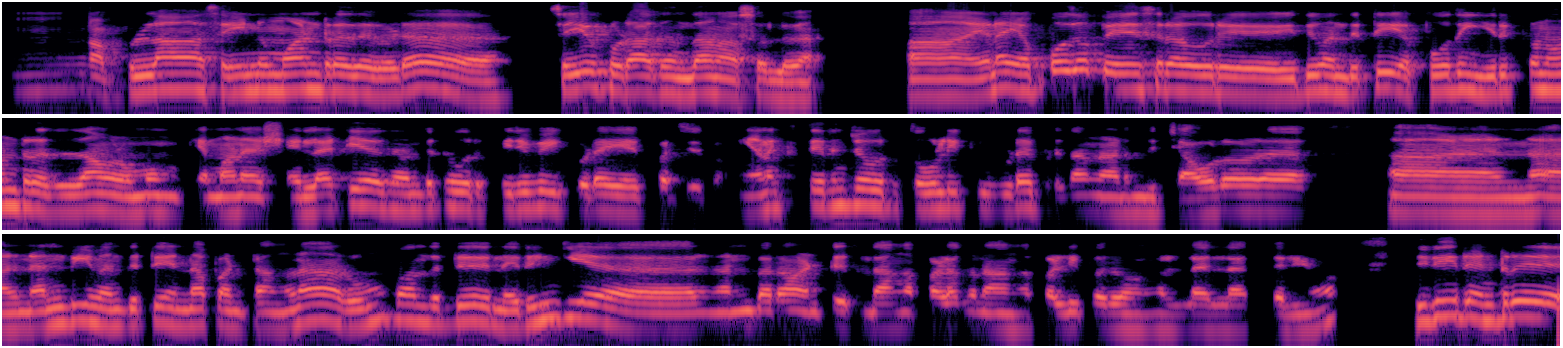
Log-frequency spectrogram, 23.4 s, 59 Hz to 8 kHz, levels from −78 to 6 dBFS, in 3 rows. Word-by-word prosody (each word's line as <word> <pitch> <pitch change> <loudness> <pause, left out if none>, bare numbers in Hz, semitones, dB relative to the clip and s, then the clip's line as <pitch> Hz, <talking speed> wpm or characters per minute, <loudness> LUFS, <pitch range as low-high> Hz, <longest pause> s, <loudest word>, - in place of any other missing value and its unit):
ம். 170 +1 -21 0.2
அப்புல்லாம் 175 +3 +1
செய்யணுமான்றதைவிட, 165 -1 +2 0.7
செய்யக் 185 +3 +2
கூடாதுன்னுதான் 155 -2 +2
நான் - - +2
சொல்லுவேன். 120 -2 0 0.5
ஆ - - +2 0.3
ஏன்னா 185 - +3
எப்போதும் 200 +4 0
பேசுற 175 0 +3 0.2
ஒரு 155 -1 +2 0.3
இது 160 +3 0
வந்துட்டு 155 +3 0
எப்போதும் 165 0 -1
இருக்கணும்றதுதான் 160 -4 0
ரொம்ப 130 +2 -1
முக்கியமான 130 0 -2
விஷயம். 125 0 +1
இல்லாட்டி 140 +7 +1
அது 155 - -3
வந்துட்டு 145 +3 -5
ஒரு - - -6
பிரிவை 155 +2 +1
கூட - - +1
ஏற்படுத்திடும். 385 - -7
எனக்குத் 160 - -2
தெரிஞ்ச 175 +2 -2
ஒரு 165 - -8
தோழிக்கு 155 +1 -1
கூட 140 - -2
இப்டிதான் 135 -3 -6
நடந்துச்சு. 125 -1 -6
அவுளோட 135 +3 +2 0.7
அ - - +2 0.6
ந - - +2 0.3
நண்பி 160 +6 +2
வந்துட்டு 150 +2 -1
என்ன 145 0 0
பண்ணிட்டாங்கன்னா, 130 +1 -1 0.2
ரொம்ப 170 +7 -3
வந்துட்டு 170 0 -1 0.2
நெருங்கிய 190 +8 +1 0.6
நண்பரா 140 +2 -1
வந்தட்டு 130 -1 -1
இருந்தாங்க, 125 0 -3
பழகுனாங்க 130 -2 -2
பள்ளிப் 130 0 -2
பருவங்கள்ல 120 -1 -3
எல்லாம் 115 0 -3
தெரியும். 120 +2 -4 0.4
திடீரென்று 205 +1 +2
155 Hz, 135 wpm, -23 LUFS, 135-170 Hz, 0.7 s, ஏன்னா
